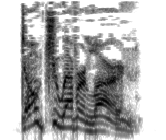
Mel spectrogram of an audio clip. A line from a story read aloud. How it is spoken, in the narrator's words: Croaker snarled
